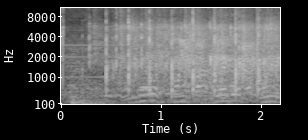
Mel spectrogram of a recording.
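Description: Several voices in the stands, overlapping, with music mixed in and a few notes held near the end.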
